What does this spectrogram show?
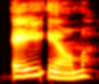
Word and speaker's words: Amitza: Amitza means brave girl in the Hebrew language, and it's spelled Amitza.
